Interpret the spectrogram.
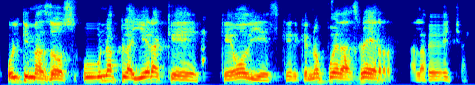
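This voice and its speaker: Chatty podcast host. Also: male voice, mid-range voice, normal speed, darkish tone, no room sound, highs cut off. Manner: chatty, uses colloquial slang. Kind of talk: casual interview hosting.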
